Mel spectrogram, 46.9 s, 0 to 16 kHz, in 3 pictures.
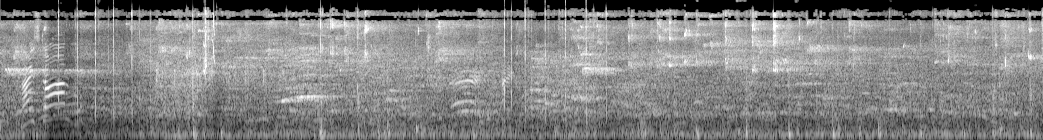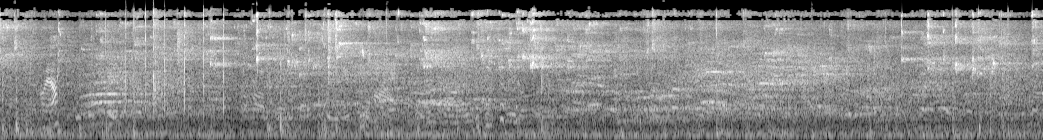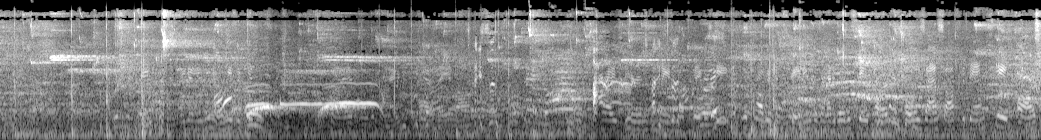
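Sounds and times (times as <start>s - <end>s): echoing voices in hall: 33.0s - 46.9s
basketballs bouncing on hardwood: 42.2s - 43.4s.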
